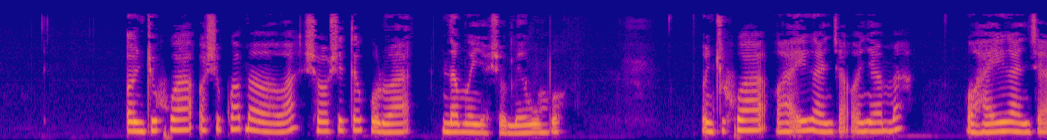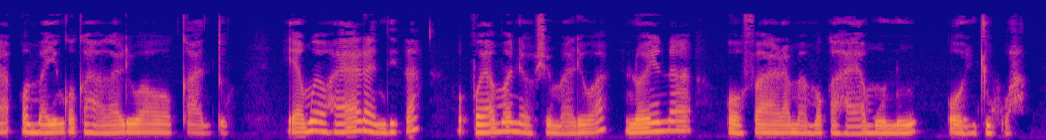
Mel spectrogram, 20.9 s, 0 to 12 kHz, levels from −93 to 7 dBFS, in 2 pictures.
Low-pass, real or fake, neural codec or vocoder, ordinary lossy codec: 10.8 kHz; fake; autoencoder, 48 kHz, 128 numbers a frame, DAC-VAE, trained on Japanese speech; MP3, 32 kbps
